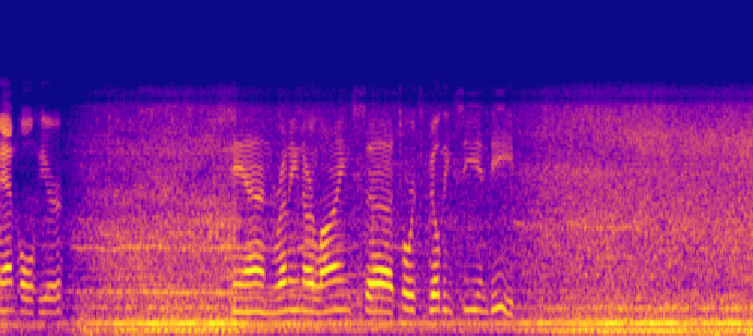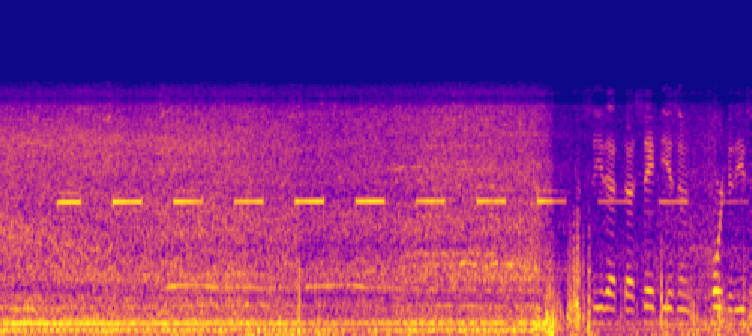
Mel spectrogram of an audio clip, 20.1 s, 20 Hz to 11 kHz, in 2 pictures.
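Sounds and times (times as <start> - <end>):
diesel engine drone: 0.0 - 20.0
backup alarm beeping: 10.8 - 17.7.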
